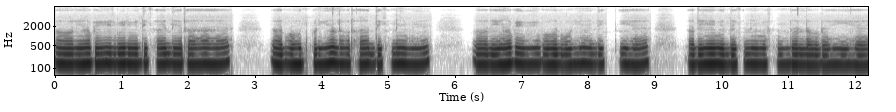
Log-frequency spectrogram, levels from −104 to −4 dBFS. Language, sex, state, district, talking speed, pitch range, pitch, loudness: Hindi, female, Bihar, Bhagalpur, 150 wpm, 135-145 Hz, 140 Hz, -26 LUFS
